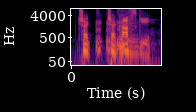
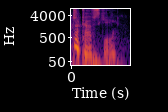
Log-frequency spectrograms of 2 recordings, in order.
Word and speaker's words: Tchaikovsky: Tchaikovsky. – Tchaikovsky.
